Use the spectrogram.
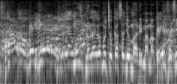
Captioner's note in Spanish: risas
